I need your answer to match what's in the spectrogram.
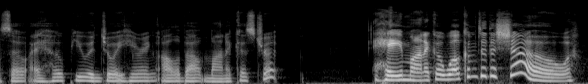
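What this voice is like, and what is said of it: Sick, congested voice from a cold. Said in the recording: “As you can probably hear from my voice, I came down with a pretty nasty cold”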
